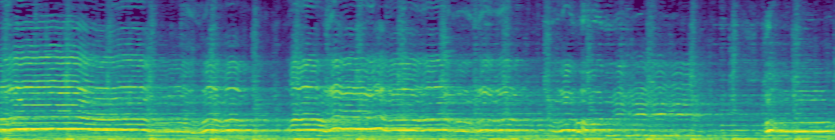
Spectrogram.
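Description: A woman singing flamenco-style: long held notes with wavering, ornamented pitch, over ensemble accompaniment in a seven-beat cycle.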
